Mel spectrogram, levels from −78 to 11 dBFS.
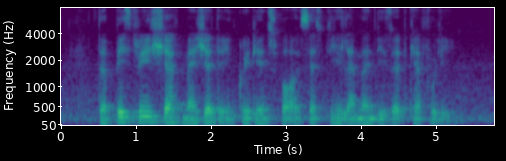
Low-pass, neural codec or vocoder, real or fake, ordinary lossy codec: none; none; real; none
